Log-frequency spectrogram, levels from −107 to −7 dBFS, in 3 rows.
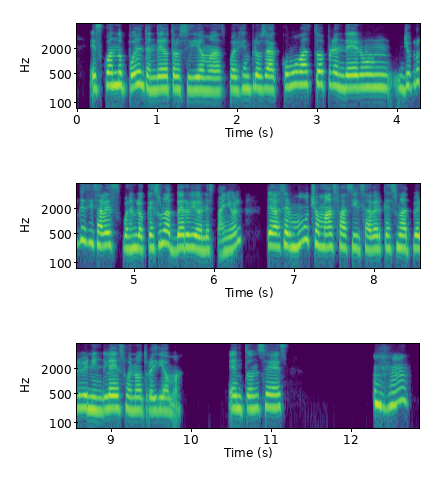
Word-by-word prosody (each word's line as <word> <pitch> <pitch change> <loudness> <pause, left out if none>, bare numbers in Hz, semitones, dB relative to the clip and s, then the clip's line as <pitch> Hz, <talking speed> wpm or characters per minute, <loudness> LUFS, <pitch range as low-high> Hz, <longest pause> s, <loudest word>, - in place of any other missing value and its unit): es 225 -1 +2
cuando 265 -1 +3
puede 240 +5 +3
entender 215 -5 0
otros 215 -1 -2
idiomas. 200 -1 -2
Por 210 +1 -3
ejemplo, 220 +2 -2
o - - -3
sea, 215 -1 +1
cómo 245 +6 -2
vas 275 0 +3
tú 285 - 0
a - - +6
aprender 235 -4 +1
un 235 -1 -1
yo 235 +3 -5
creo 320 +4 -7
que 350 - 0
si 300 - -3
sabes, 265 0 +3
por 220 - -3
ejemplo, 220 -1 0
qué 235 - 0
es 230 - -4
un 290 - 0
adverbio 235 -3 +3
en 200 - -2
español, 205 - -4 0.3
te 265 - +5
va 250 - +7
a - - 0
ser 265 -1 +4
mucho 290 +3 0
más 245 0 +3
fácil 230 -2 0
saber 220 +1 0
qué 230 - -3
es 225 +1 -5
un 235 - 0
adverbio 225 +1 +1
en 220 - +1
inglés, 220 +2 +1
o 215 - -3
en 205 - -4
otro 205 0 -4
idioma. 200 0 -5 0.6
Entonces 225 +2 -2 1.1
Ujú. 275 +5 -1
230 Hz, 230 wpm, -25 LUFS, 215-255 Hz, 1.1 s, va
